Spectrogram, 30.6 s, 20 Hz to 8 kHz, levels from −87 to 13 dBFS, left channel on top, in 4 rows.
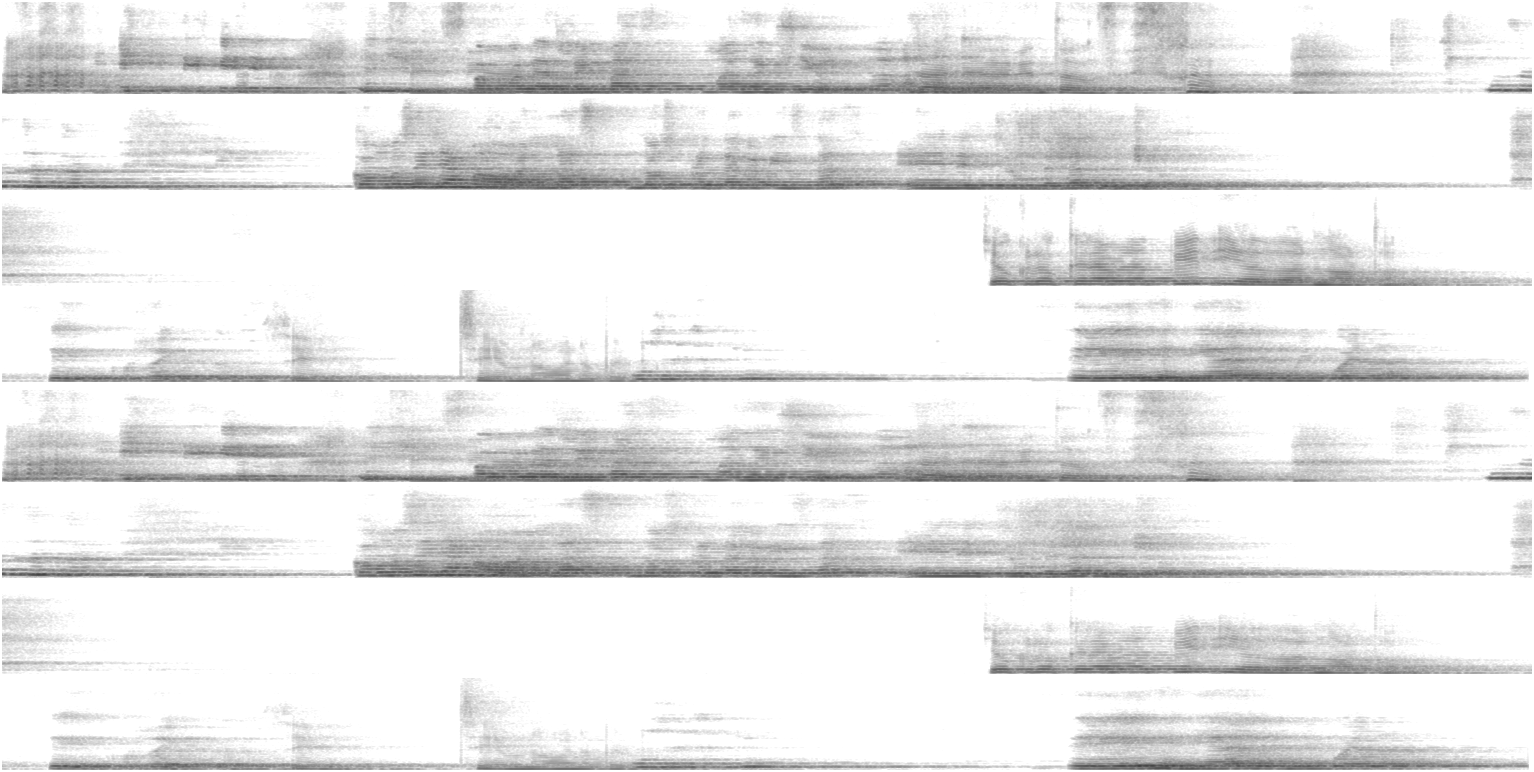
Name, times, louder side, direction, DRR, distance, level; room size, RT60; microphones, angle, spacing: voice 1, 0.0-0.4 1.4-1.7 2.0-3.0 4.5-6.1 6.5-6.8 20.2-22.4 24.4-24.7 25.2-26.2, left 2 dB, 35° left, 7 dB, 0.8 m, -34 dB
voice 2, 0.6-1.3 1.8-4.9 7.4-8.1 8.4-8.5 9.4-13.5 15.2-15.3 20.8-20.9 23.2-24.2 26.1-26.8 28.3-30.0, equal, 70° left, -1 dB, 2.5 m, -27 dB
12.5 x 11.5 x 4.8 m, 2.1 s
head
